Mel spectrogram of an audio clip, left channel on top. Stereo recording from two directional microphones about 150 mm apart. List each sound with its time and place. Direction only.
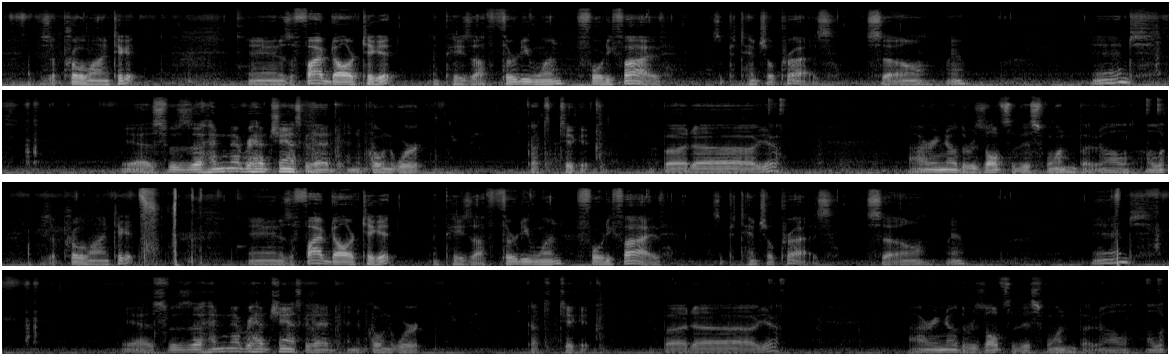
0.7 s speech: 15° right (ahead or behind)
10.9 s speech: 25° right (ahead or behind)
12.9 s speech: 5° right (ahead or behind)
16.9 s speech: centre (ahead or behind)
20.7 s speech: centre (ahead or behind)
